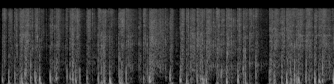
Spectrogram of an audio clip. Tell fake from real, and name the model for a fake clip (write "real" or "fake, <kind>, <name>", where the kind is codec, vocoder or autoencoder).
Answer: fake, codec, SNAC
